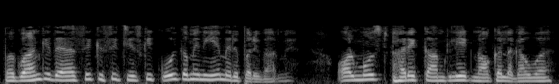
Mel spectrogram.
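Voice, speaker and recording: A woman voicing a frank, self-assured young businessman groom in a storybook tale, speaking in a measured, earnest way. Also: fairly low pitch, dry recording, highs cut off, close to an everyday voice. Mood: earnest, confident.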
